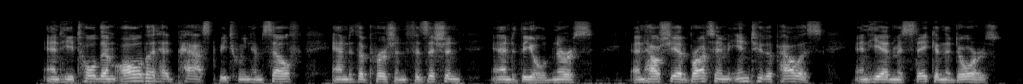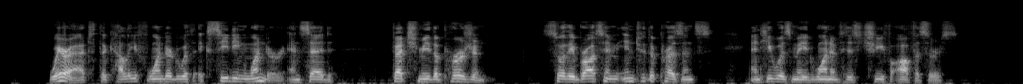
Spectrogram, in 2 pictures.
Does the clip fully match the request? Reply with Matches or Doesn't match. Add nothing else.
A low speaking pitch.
Matches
